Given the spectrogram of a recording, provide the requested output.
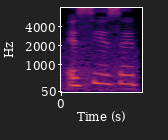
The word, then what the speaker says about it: SCSI: SCSI, pronounced as SCSI, is a system level interface instead of a device level interface.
